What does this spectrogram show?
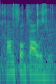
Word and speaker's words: consultology: Consultology. Like that? Is that helping remove people's tonsils? Not tonsultology. Consultology. Come on. If you're going to say it on national TV, you got to say it right. Consultology.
